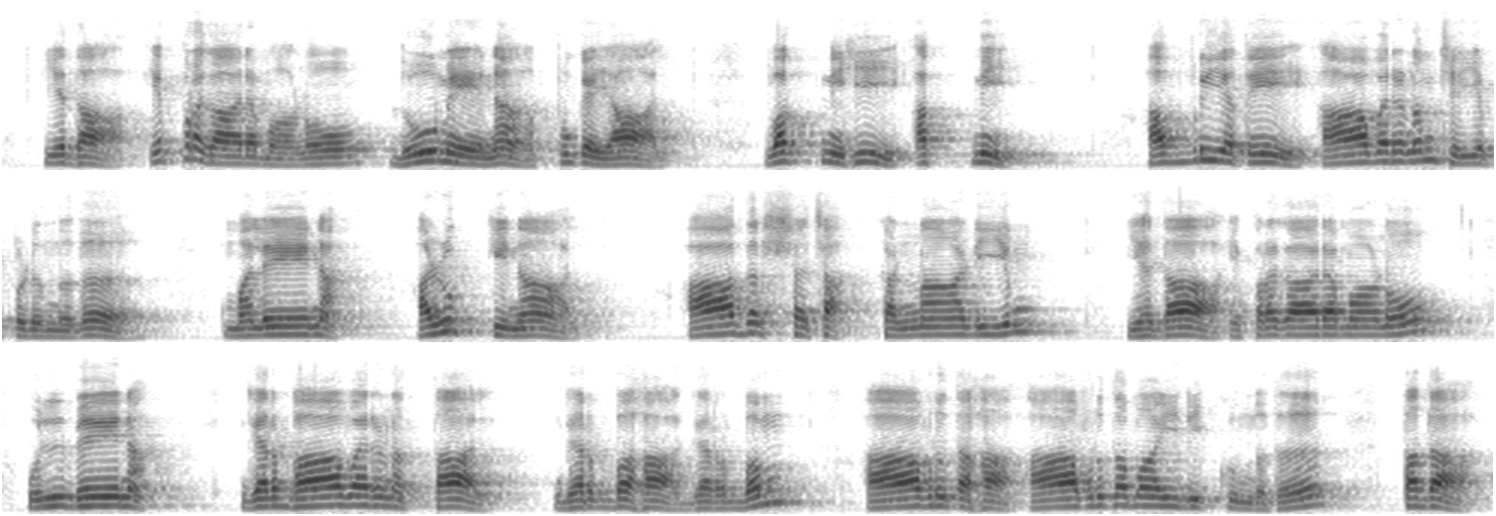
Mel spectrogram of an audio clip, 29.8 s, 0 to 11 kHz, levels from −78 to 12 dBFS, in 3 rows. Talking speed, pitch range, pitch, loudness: 45 wpm, 140-175 Hz, 155 Hz, -19 LUFS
